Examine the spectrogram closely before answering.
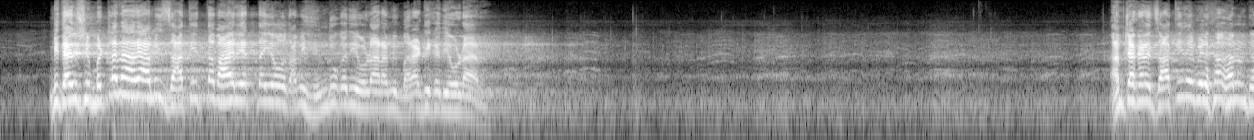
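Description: A man gives a speech forcefully through a microphone and loudspeakers, echoing outdoors.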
